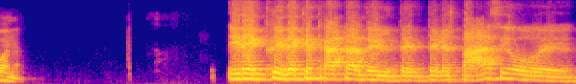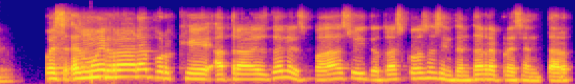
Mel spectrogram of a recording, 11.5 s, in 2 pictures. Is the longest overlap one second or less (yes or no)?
yes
